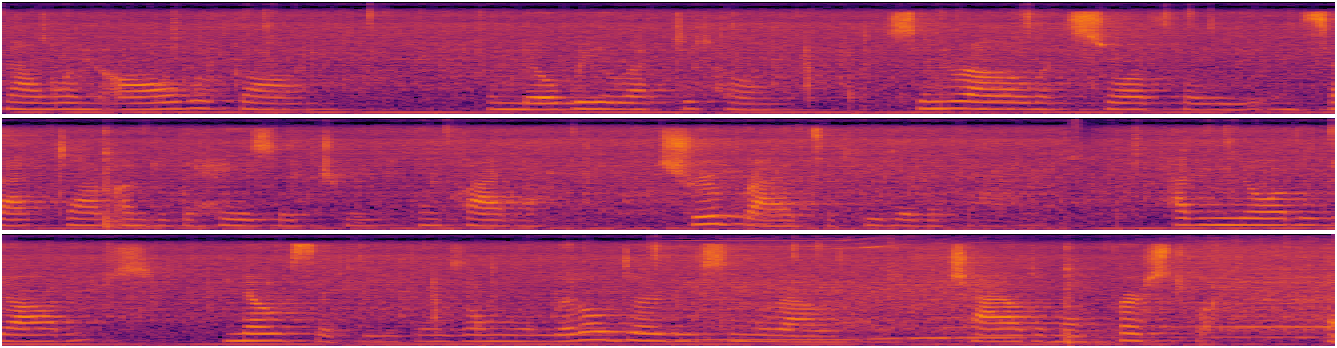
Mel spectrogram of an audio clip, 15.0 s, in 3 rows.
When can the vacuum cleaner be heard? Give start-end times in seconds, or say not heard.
12.4-14.9.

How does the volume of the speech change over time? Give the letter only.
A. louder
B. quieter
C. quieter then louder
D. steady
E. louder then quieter
D.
